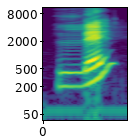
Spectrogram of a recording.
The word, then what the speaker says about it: lait: Bas, drap, lait, so AI is the sound E, lait.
